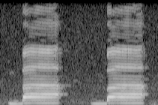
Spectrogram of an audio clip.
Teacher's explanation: احتیاط، الف مت پڑھیں، الف پڑھنے سے بچا جائے۔ با دونوں ہونٹوں کی اندرونی تری جو منہ کے اندر والا حصہ ہے، گیلے حصے کے ملنے سے با ادا ہوگا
